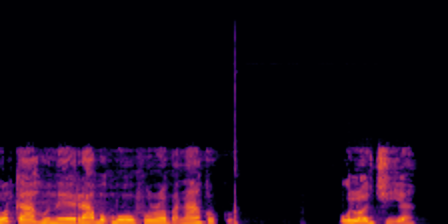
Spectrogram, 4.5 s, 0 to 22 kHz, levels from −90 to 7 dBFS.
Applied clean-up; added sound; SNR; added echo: neural mask model DeepFilterNet 3.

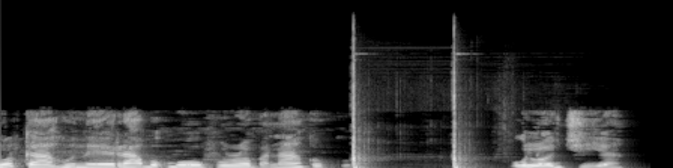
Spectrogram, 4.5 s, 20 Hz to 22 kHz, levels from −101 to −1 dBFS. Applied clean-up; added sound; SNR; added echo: classical method log-MMSE.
